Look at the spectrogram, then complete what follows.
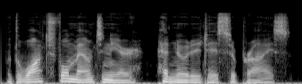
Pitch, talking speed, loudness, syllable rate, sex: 100 Hz, 160 wpm, -15 LUFS, 5.2 syllables/s, male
